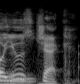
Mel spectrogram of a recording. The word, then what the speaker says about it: Juszczyk: And Kyle Juszczyk? I always struggle with that name. – Kyle Juszczyk, Juszczyk? There's all those J's. – No, Juszczyk. I don't have to check. Juszczyk.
